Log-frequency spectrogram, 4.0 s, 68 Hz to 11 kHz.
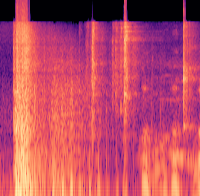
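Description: A single 12-gauge pump shotgun blast from a Remington 870 fired at body armour, very loud and sharp, with a ringing tail for about half a second. Two fainter sharp cracks follow later.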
